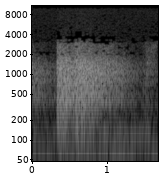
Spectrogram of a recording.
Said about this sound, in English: Ray fired several shots.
